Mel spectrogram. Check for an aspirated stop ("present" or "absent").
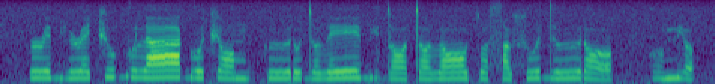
absent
